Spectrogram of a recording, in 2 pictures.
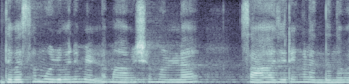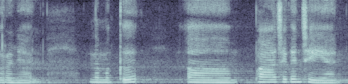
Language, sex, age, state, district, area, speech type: Malayalam, female, 18-30, Kerala, Thiruvananthapuram, rural, spontaneous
